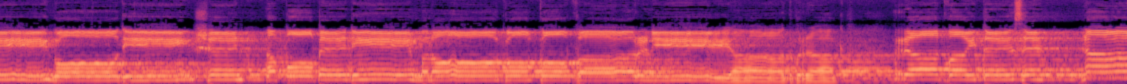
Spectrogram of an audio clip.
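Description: A male cantor chants an Orthodox Matins hymn through a microphone in long, flowing melodic lines. Beneath the melody a steady low note is held, and it drops lower about eleven seconds in.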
